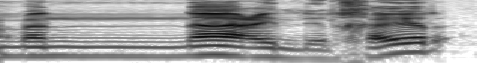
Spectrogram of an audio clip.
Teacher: النون مشددة تغن بمقدار حركتين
